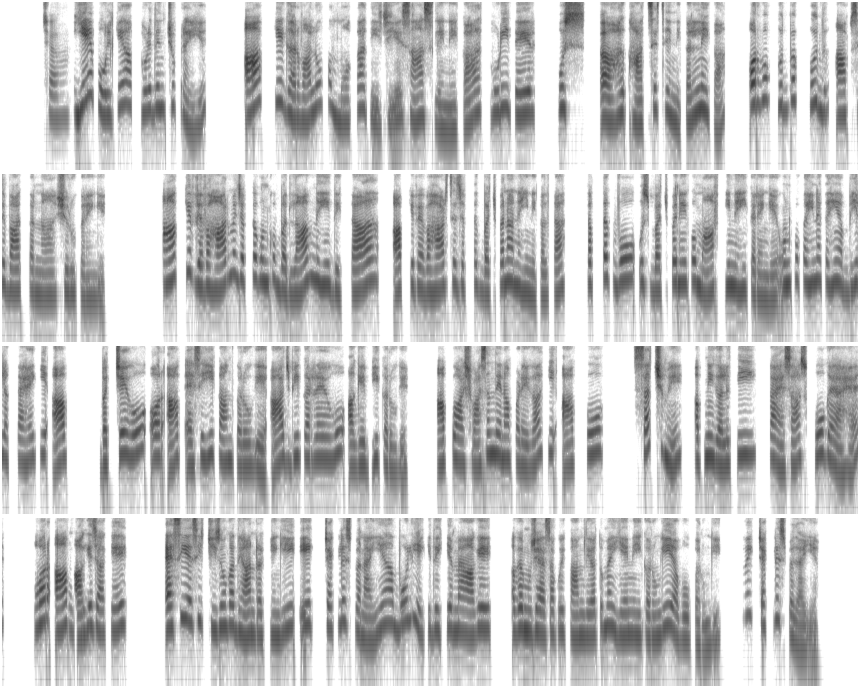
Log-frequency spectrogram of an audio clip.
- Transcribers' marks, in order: in English: "चेकलिस्ट"; in English: "चेकलिस्ट"
- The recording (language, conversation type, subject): Hindi, advice, मैं अपनी गलती स्वीकार करके उसे कैसे सुधारूँ?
